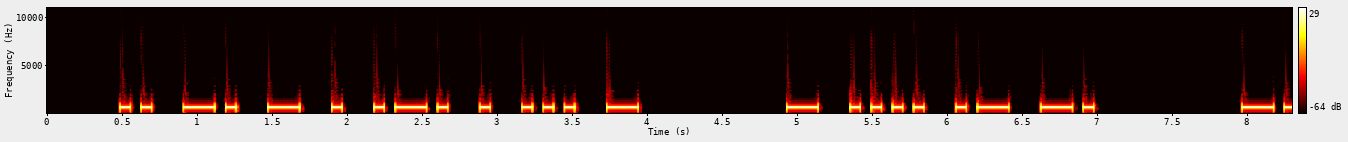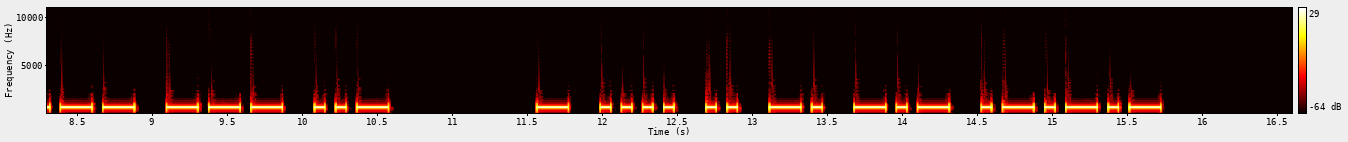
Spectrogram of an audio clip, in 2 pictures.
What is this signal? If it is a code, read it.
Morse code, heard as a keyed tone, about 17 wpm, 700 Hz. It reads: INTEREST THAN YOU THINK.
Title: 2x Word-Spacing - Sentences from Top 400 Words - 17wpm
